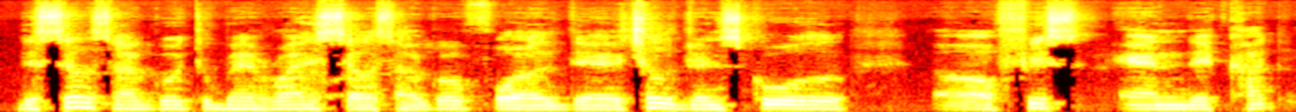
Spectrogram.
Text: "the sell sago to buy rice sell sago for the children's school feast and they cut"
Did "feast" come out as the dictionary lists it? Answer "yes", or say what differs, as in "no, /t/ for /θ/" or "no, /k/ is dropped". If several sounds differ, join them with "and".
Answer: no, /t/ is dropped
